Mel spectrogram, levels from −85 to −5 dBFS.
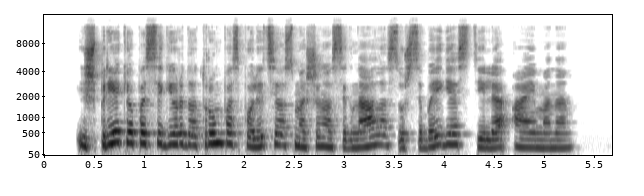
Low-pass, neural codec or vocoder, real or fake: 14.4 kHz; none; real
